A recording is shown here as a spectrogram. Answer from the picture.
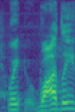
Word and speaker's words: Wadley: We're going to see these areas near Wadley, I believe it's pronounced, Wadley, where you get the grays and the greens together.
